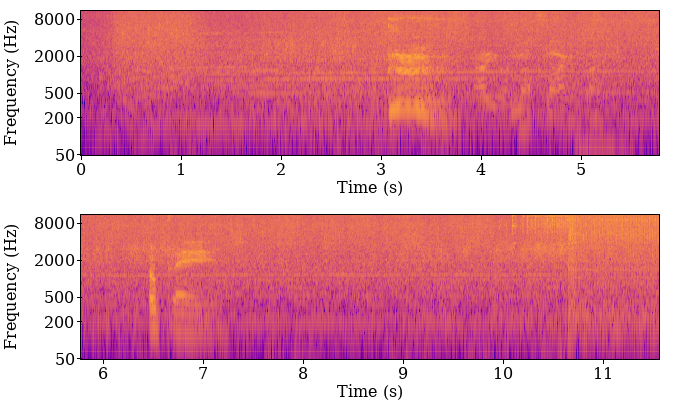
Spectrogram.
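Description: A boat engine hums steadily over water.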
